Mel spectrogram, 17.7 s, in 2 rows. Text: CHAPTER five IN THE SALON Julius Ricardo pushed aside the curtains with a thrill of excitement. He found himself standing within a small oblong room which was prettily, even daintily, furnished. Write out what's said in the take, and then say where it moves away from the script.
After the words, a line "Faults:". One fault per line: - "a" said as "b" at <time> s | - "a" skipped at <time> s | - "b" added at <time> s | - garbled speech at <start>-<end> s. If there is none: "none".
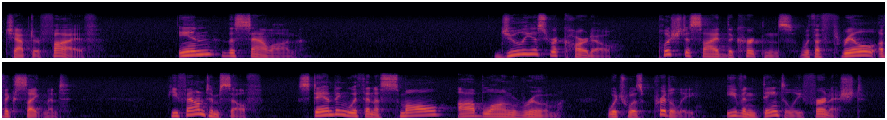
CHAPTER five IN THE SALON Julius Ricardo pushed aside the curtains with a thrill of excitement. He found himself standing within a small oblong room which was prettily, even daintily, furnished.
Faults:
none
